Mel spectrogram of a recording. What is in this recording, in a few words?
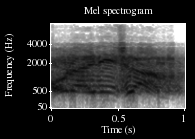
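player killed enemy, mood high, Turkish; War Thunder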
